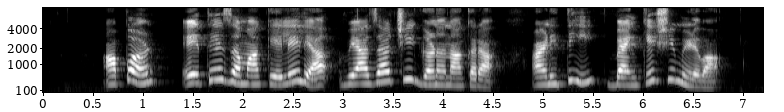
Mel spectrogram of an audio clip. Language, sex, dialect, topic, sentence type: Marathi, female, Standard Marathi, banking, statement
